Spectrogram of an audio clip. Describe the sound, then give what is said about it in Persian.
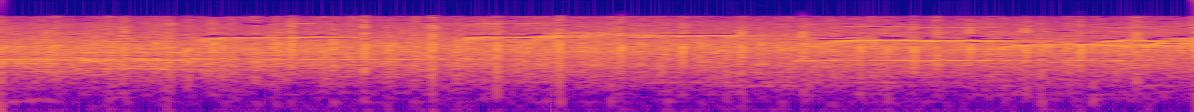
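An audience at a judged competition show breaks into sustained, dense applause, many hands clapping steadily and loudly for the full six seconds without a break. “دست بزنیم برام.”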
